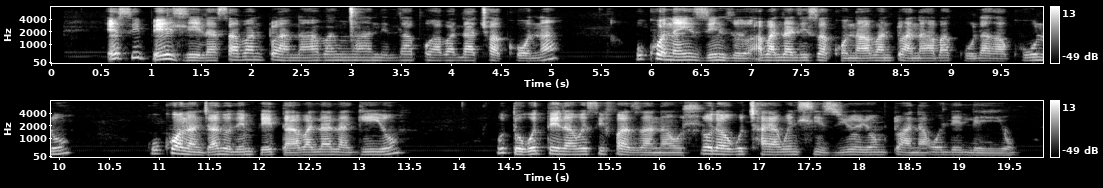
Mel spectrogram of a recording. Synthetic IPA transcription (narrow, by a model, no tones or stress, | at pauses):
esib̥ʱɛɮɛlasaβantʼwanaːβaŋ͡ǀanɛlapʰɔaβalat͡ʃʼwakʰɔna | ɣukʰɔnaizind͡ɮʱɔa̰βalalisakʰɔnaːβantʼwanaːβaɡ̥ʱulaɣakʰulu | ɣukʰɔnand͡ʒʱalɔlɛmb̥ʱɛd̥ʱaːβalalaɣiːjɔ | ud̥ʱɔɣɔtʼɛlawesifazanauɬɔlauɣut͡ʃʰʼajaɣwent͡ɬizijɔjom̩tʼwanaɔlɛlɛːjɔ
